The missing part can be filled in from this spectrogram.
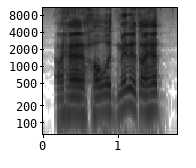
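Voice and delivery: high, loud, relieved and joyful. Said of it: "He comes around them, approaching all of you".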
